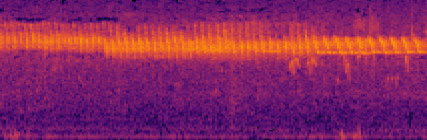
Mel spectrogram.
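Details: Canary song for exciting females to breed: a continuous, fast, high trill held at a steady pitch, dropping slightly after a second, with a few lower chirps under it and some background noise.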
